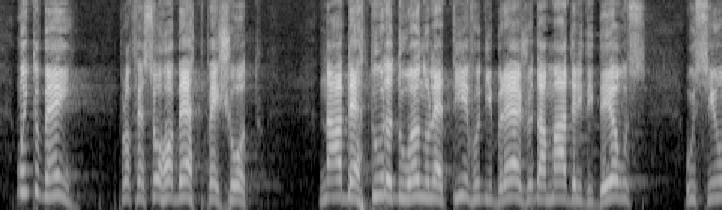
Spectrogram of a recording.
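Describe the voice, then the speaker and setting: A raised, projected voice with a bright, sharp tone at a fairly slow pace, dry and close with no echo, on a very clean recording with a silent background. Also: man. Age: 60s. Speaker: lecturer, veteran teacher. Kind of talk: lecture. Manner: formal.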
